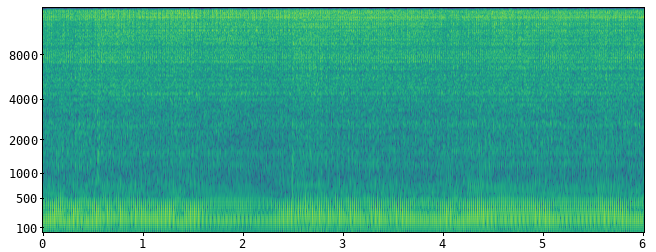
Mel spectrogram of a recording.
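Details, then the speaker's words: Homemade twin-cylinder two-stroke brushcutter engine on one ignition coil, carburetors joined: buzzy, uneven, lumpy running; cylinders only fire alternately, never both together; builder suspects ignition (one coil), cause unconfirmed. "Запалення, все получилося, все гарно. тільки чомусь працює по черзі двигуни. Разом вони чомусь не працюють."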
